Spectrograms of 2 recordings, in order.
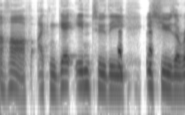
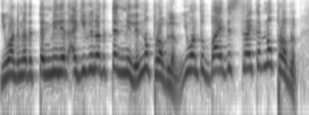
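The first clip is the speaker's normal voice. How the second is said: put-on Arabic accent with a very high voice; 13 semitones higher, 5 dB louder than usual.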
